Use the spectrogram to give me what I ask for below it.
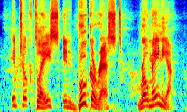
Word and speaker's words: Romania: It took place in Bucharest, Romania. We say Romania, not Romania, Romania.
